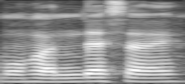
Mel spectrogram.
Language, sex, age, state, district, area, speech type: Goan Konkani, male, 18-30, Goa, Murmgao, urban, spontaneous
